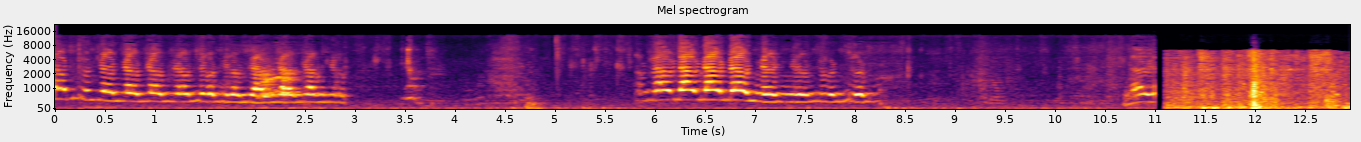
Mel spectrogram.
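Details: Cat calling in long wavering, harmonic-rich caterwauls, two drawn-out bouts of about three seconds each separated by quieter pauses, ending in a burst of broadband noise.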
